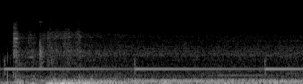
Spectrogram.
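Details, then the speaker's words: LN3 3800 V6 after replacing the failed harmonic balancer (crank pulley), hot garage: quick start settling into smooth steady low idle with no knocks or wobble; sounds good, before switching AC on. "Well, that sounded good."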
